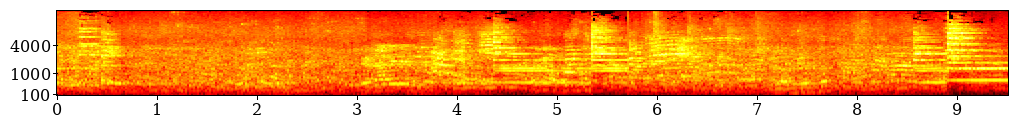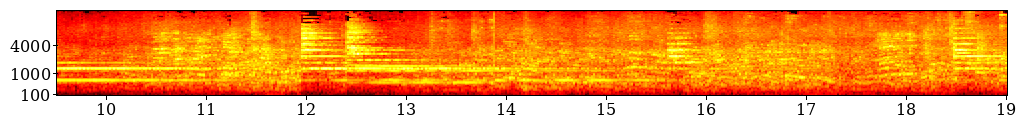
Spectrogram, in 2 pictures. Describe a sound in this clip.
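A crowd of men and women chants prayers together.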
